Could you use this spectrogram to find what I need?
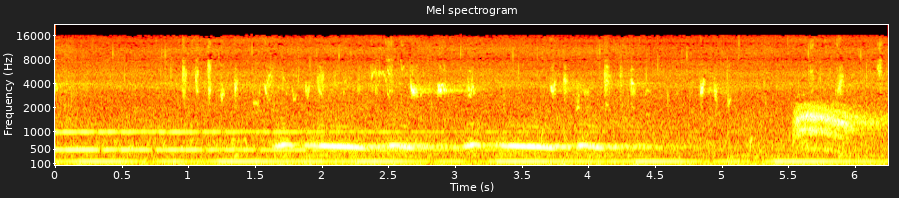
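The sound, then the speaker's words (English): Birdsong and flowing water, all made by the human voice: a wavering whistled line with scattered high chirps and a brighter rising call near the end, all over a steady low drone and a soft watery wash. “it incorporates not just birds but also water. And what's really lovely about that is that the whole of that album was made vocally, and every instrument in it is made by the voice.”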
